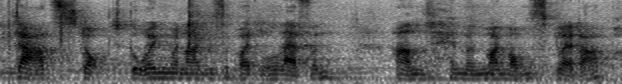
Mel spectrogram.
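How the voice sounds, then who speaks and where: A woman with a Northern Irish accent speaks at a moderate pace, with audible room echo and music playing in the background. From Northern Ireland, Belfast. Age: 30s. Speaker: churchgoer sharing testimony. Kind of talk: testimony. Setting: church with audience. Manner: hesitant, frequent ums.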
